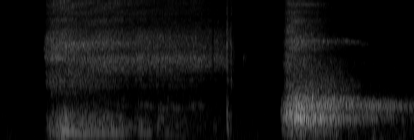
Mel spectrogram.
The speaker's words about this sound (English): I just took a deep breath just in case you didn't hear me well.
